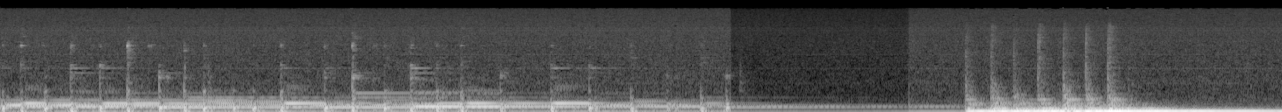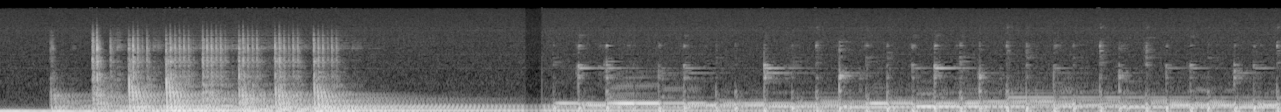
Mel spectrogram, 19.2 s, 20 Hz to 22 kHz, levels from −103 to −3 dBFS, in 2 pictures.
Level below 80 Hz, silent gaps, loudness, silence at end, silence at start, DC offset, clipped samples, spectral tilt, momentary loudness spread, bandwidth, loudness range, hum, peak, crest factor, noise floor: -20 dBFS; none; -21 LUFS; 0 s; 0 s; under 0.1%; under 0.1%; -8 dB/octave; 15 LU; 7.4 kHz; 12 LU; none; 0 dBFS; 18 dB; -47 dBFS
